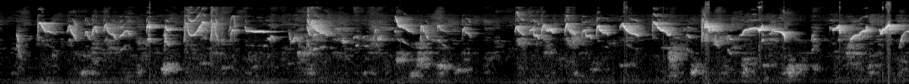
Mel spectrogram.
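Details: White-eye song, pleci buxtomi, played as a lure so birds start singing: energetic bursts of shrill, rapid chirps and twittering slurs at high pitch, separated by a brief break midway.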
